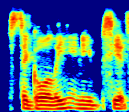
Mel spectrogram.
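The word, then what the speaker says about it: Shekoli: you hear me say sigoli and you see it spelled like s-h-e-q s-h-e-k-o-l-i the K being like a g like uh gun olympua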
